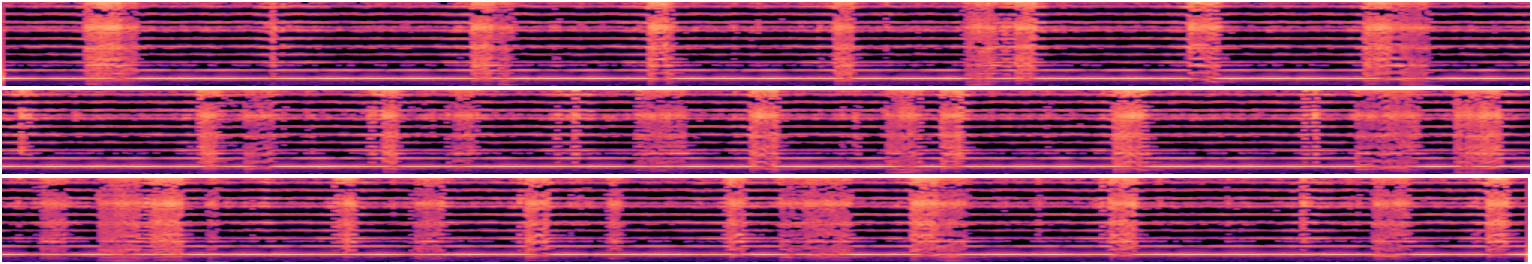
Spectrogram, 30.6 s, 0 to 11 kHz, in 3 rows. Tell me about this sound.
Wine Glass Sustained Hard Note C6
Wine glass, tuned with water, rubbed with pressure in a circular motion to produce sustained distorted tone. Recorded with Olympus LS-10 (no zoom) in a small reverberating bathroom, edited in Audacity to make a seamless loop. The whole pack intended to be used as a virtual instrument.
Note C6 (Root note C5, 440Hz).
clean, drone, glass, hard, instrument, loop, melodic, noisy, note, pressed, pressure, sustained, texture, tone, tuned, water, wine-glass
